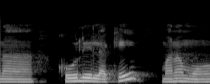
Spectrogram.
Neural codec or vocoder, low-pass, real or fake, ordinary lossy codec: none; 7.2 kHz; real; none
